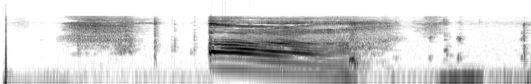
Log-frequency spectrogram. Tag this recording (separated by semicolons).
foley; sigh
